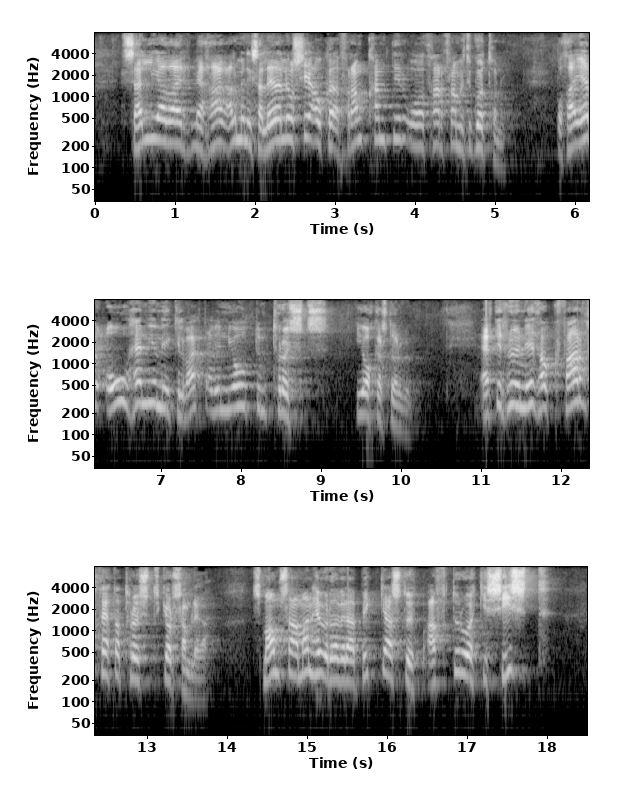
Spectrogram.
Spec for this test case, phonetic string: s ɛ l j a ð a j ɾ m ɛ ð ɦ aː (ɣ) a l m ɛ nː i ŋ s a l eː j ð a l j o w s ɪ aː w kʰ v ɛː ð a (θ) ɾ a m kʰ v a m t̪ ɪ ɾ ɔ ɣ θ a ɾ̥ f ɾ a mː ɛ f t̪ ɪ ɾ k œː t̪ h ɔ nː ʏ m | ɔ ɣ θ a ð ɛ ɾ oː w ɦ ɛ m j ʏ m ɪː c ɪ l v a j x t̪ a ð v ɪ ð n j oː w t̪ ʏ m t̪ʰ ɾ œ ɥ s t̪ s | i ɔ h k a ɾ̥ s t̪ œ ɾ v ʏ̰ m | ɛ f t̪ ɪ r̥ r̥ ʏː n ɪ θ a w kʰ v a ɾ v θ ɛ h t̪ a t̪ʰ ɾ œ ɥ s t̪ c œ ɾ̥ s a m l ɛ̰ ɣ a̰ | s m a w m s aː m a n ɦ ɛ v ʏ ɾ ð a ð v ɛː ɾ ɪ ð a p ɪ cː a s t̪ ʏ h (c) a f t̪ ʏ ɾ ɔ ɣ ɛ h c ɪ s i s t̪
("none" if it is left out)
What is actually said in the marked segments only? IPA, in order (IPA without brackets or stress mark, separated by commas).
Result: ɣ, f, p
